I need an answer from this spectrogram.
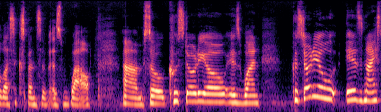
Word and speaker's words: Qustodio: So another parental control app that is very popular is called Qustodio. It's with a Q, like Qustodio. It's kind of a hard one to pronounce.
